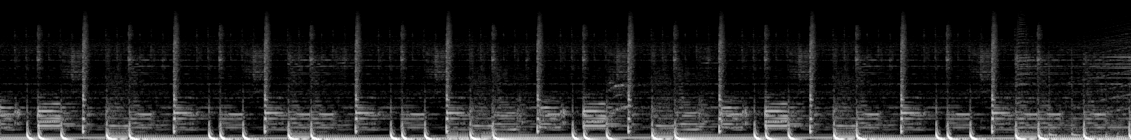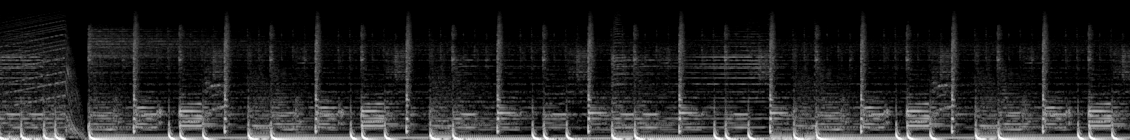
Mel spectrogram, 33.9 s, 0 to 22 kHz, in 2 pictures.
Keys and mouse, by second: 0.1 click, 1.6 click, 2.6 click, 3.5 ctrl+x, 4.0-6.8 drag, 8.8-11.0 drag, 11.9-14.7 drag, 16.2 click, 16.9 ctrl+c, 17.1-19.1 drag, 20.0 click, 21.2 click, 22.2 click, 24.5 click, 25.4 click, 26.4 click, 28.9 click.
